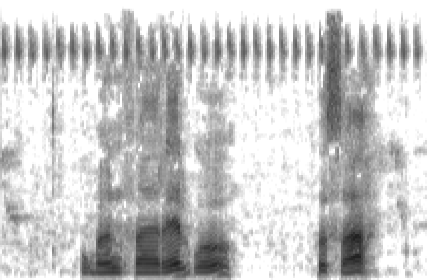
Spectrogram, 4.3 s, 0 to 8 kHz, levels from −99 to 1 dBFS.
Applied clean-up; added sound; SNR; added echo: none; none; none; none.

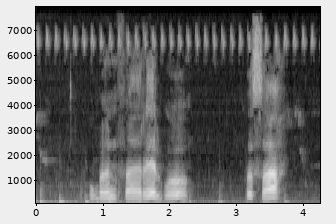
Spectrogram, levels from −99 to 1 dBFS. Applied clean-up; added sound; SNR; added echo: none; Gurgling / Engine; 17 dB; none.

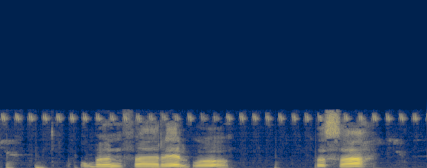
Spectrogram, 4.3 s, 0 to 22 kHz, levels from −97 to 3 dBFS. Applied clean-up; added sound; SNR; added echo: neural mask model RNNoise.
